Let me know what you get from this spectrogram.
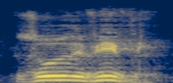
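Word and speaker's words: joie de vivre: Zo de vivre.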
